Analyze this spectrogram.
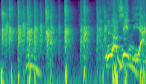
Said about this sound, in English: Hallelujah. Amen. Clap for God, somebody. Amen.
